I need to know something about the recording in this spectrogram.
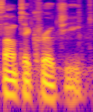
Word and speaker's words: Santacroce: So I'm Italian, but I'm out here in Kansas. So Santacroce, or if you want to get legit, it's Santacroce. Santacroce.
